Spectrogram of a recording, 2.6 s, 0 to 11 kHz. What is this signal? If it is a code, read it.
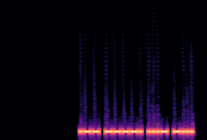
Morse code, heard as a keyed tone, about 47 wpm, 700 Hz. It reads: W9VB
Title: USA Call Signs - 4x Character Spacing - 45wpm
